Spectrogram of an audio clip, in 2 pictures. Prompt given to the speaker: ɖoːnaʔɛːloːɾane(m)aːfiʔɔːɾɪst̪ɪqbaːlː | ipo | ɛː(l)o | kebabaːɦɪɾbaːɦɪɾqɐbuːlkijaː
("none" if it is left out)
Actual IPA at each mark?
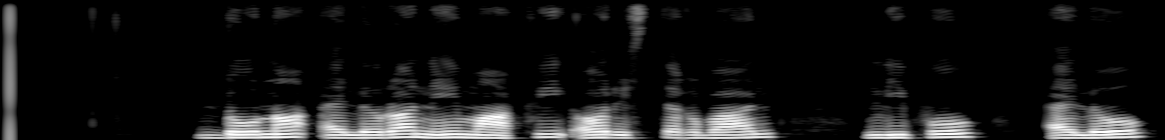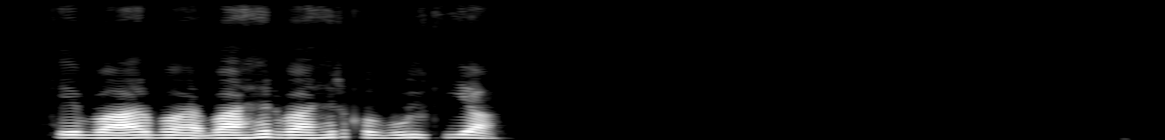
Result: m, l

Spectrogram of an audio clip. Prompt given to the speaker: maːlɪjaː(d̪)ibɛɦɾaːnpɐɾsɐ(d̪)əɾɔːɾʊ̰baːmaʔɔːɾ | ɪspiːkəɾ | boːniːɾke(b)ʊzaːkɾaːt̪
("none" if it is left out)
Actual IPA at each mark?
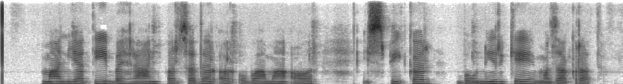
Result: t̪, d̪, m

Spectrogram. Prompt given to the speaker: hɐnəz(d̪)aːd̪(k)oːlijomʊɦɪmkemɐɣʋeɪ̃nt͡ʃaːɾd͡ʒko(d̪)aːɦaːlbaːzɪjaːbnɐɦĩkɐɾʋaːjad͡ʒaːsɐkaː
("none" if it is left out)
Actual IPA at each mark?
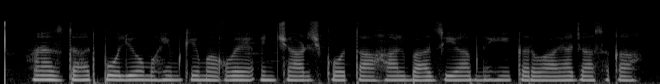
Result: d̪, p, t̪

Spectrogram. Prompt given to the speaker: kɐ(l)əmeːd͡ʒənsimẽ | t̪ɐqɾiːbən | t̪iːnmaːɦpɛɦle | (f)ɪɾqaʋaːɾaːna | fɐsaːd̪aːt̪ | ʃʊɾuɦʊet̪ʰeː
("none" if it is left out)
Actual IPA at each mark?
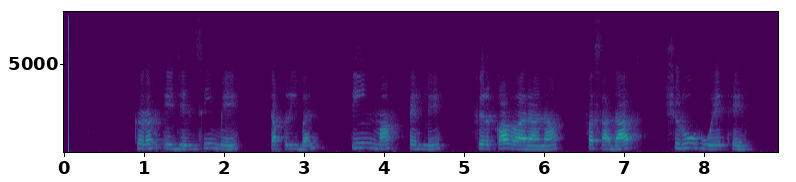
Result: ɾ, f

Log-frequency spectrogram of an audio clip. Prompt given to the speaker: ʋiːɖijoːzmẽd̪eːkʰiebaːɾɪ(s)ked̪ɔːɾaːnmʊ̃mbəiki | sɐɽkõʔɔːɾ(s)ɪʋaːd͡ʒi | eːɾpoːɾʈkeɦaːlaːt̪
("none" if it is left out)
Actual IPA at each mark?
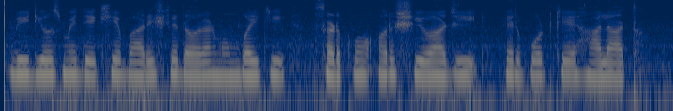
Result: ʃ, ʃ

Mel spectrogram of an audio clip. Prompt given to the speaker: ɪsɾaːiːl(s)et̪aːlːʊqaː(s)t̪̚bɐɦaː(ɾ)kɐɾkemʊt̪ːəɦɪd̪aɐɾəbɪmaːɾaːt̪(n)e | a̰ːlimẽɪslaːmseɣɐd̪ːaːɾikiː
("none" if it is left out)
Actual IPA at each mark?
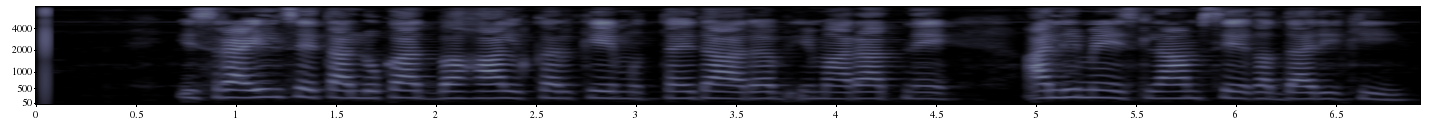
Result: s, none, l, n

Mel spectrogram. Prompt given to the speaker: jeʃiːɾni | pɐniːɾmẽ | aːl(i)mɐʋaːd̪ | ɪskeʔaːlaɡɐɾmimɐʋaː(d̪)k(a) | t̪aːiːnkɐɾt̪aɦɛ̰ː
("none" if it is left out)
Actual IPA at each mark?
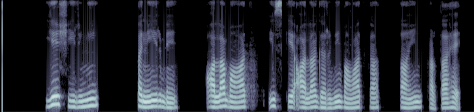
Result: a, d̪, a

